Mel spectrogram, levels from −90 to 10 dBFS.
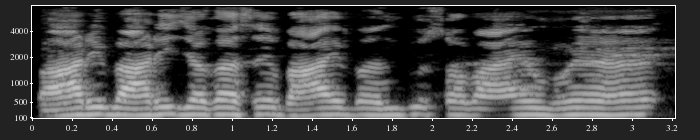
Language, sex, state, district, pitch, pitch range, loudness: Hindi, male, Bihar, Sitamarhi, 175 Hz, 170-185 Hz, -19 LUFS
